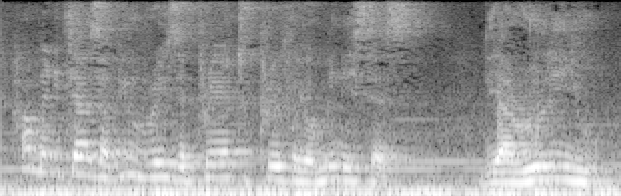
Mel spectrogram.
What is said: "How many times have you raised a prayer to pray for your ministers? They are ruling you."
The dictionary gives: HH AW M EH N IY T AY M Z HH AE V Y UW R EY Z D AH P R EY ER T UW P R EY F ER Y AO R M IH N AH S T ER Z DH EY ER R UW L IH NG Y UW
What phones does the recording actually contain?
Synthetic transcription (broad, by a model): HH AW M EH N IY T AY M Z HH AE V Y UW R EY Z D AH P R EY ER T UW P R EY F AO Y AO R M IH N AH S T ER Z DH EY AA R UW L IH NG Y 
